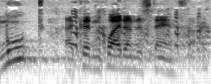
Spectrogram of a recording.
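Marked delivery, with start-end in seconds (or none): 0.0-0.4 put-on Moot with a long oo, northern accent; teasing northern Moot for moat; mock northern accent. Teasing the congregation's northern accent for moat. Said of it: "It was that northern accent".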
